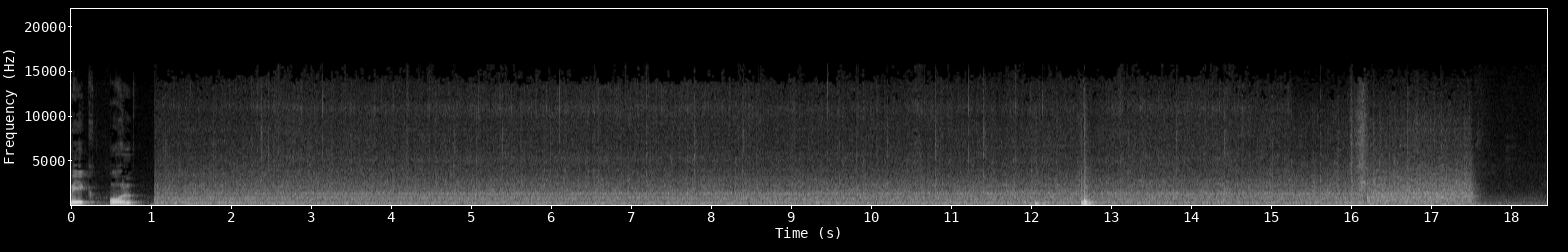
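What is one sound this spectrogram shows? A small printer whirs steadily as it feeds and prints a page.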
